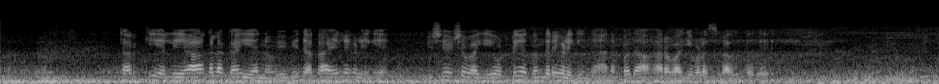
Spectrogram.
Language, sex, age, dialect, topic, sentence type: Kannada, female, 41-45, Coastal/Dakshin, agriculture, statement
